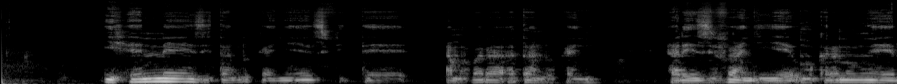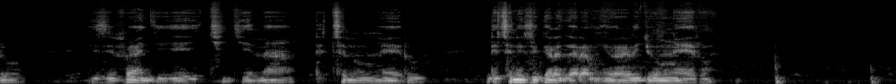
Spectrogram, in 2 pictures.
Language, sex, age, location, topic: Kinyarwanda, male, 18-24, Nyagatare, agriculture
